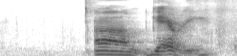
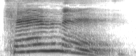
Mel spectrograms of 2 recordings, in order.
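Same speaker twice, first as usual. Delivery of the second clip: sing-song name; 7 semitones higher than usual. Shown as a demonstration. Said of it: "I don't know why I'm like that".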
